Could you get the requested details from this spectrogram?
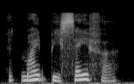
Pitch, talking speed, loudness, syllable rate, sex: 185 Hz, 180 wpm, -19 LUFS, 4.6 syllables/s, female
